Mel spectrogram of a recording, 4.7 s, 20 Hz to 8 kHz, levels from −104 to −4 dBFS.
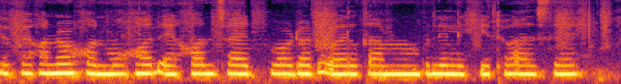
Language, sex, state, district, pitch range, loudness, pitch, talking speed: Assamese, female, Assam, Sonitpur, 270-290 Hz, -11 LUFS, 275 Hz, 115 wpm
